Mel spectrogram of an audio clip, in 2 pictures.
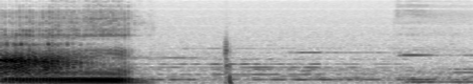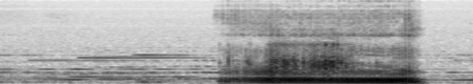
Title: Cute Pitbull snoring !!!!!!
